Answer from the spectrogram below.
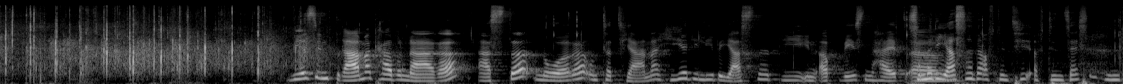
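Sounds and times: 
theatre audience applauding a comedy troupe on stage: 0.0 - 3.4
speech: 2.9 - 11.2.

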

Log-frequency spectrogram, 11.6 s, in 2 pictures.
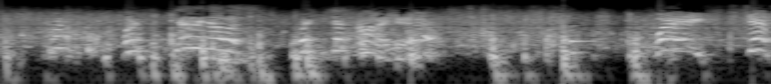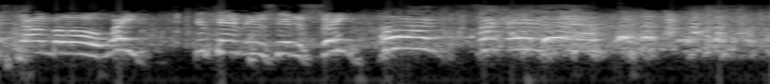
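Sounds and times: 
skiff pushed over a ship's rail splashing into water: 0.0 - 11.5
people shouting urgently: 0.2 - 3.4, 4.2 - 5.3, 8.6 - 10.3
speech: 1.3 - 3.8, 4.9 - 11.5
laughter: 9.8 - 11.5.

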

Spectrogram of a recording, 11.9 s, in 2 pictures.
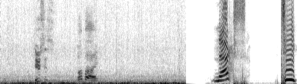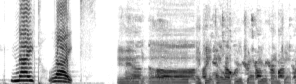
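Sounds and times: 
rain: 0.0 - 3.7
thunder: 0.0 - 3.7
speech: 0.7 - 1.0, 1.6 - 2.1, 5.8 - 7.5, 8.3 - 11.8.

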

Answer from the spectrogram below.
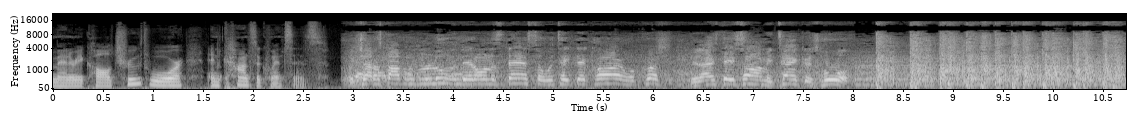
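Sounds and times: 
speech: 0.0 - 8.4
rapid automatic gunfire: 8.2 - 10.7.

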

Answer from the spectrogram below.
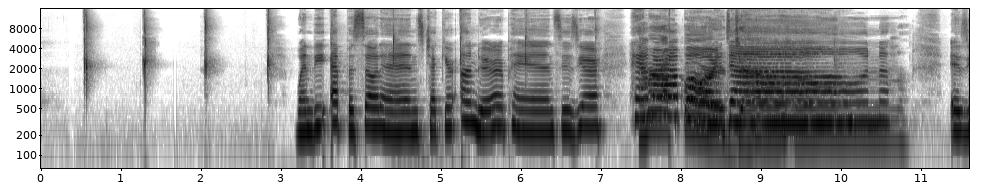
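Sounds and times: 
finger snaps: 0.5 - 3.1, 4.4 - 4.6
speech: 3.2 - 11.5.

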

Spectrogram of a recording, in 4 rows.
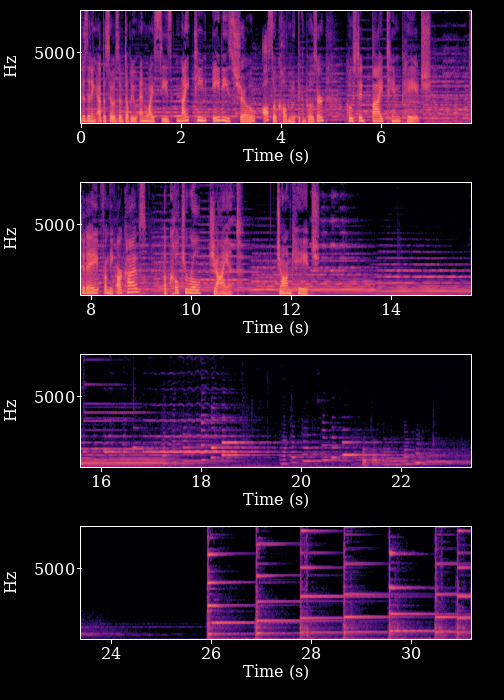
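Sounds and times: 
speech: 0.0 - 7.1, 7.8 - 11.1, 11.7 - 12.6
toy piano playing a composed suite: 15.6 - 17.5, 25.9 - 31.1.

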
